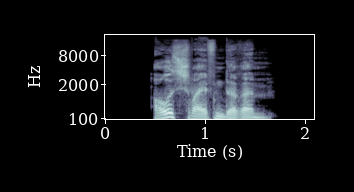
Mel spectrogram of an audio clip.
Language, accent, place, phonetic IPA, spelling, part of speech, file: German, Germany, Berlin, [ˈaʊ̯sˌʃvaɪ̯fn̩dəʁəm], ausschweifenderem, adjective, De-ausschweifenderem.ogg
- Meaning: strong dative masculine/neuter singular comparative degree of ausschweifend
